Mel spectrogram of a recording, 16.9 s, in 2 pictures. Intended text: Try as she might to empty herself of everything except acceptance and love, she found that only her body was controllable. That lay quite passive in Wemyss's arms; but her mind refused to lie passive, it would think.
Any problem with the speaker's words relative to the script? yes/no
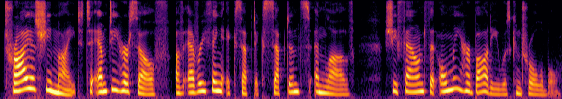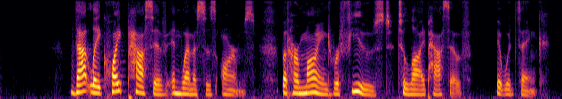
no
